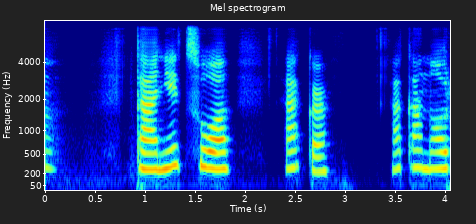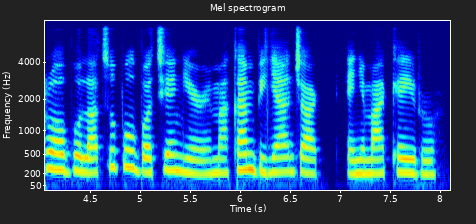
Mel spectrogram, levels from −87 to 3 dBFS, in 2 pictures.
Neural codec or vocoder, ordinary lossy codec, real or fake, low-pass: codec, 16 kHz, about 1 kbps, DyCAST, with the encoder's durations; none; fake; 7.2 kHz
